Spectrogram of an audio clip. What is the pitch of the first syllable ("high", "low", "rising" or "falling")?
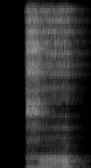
rising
